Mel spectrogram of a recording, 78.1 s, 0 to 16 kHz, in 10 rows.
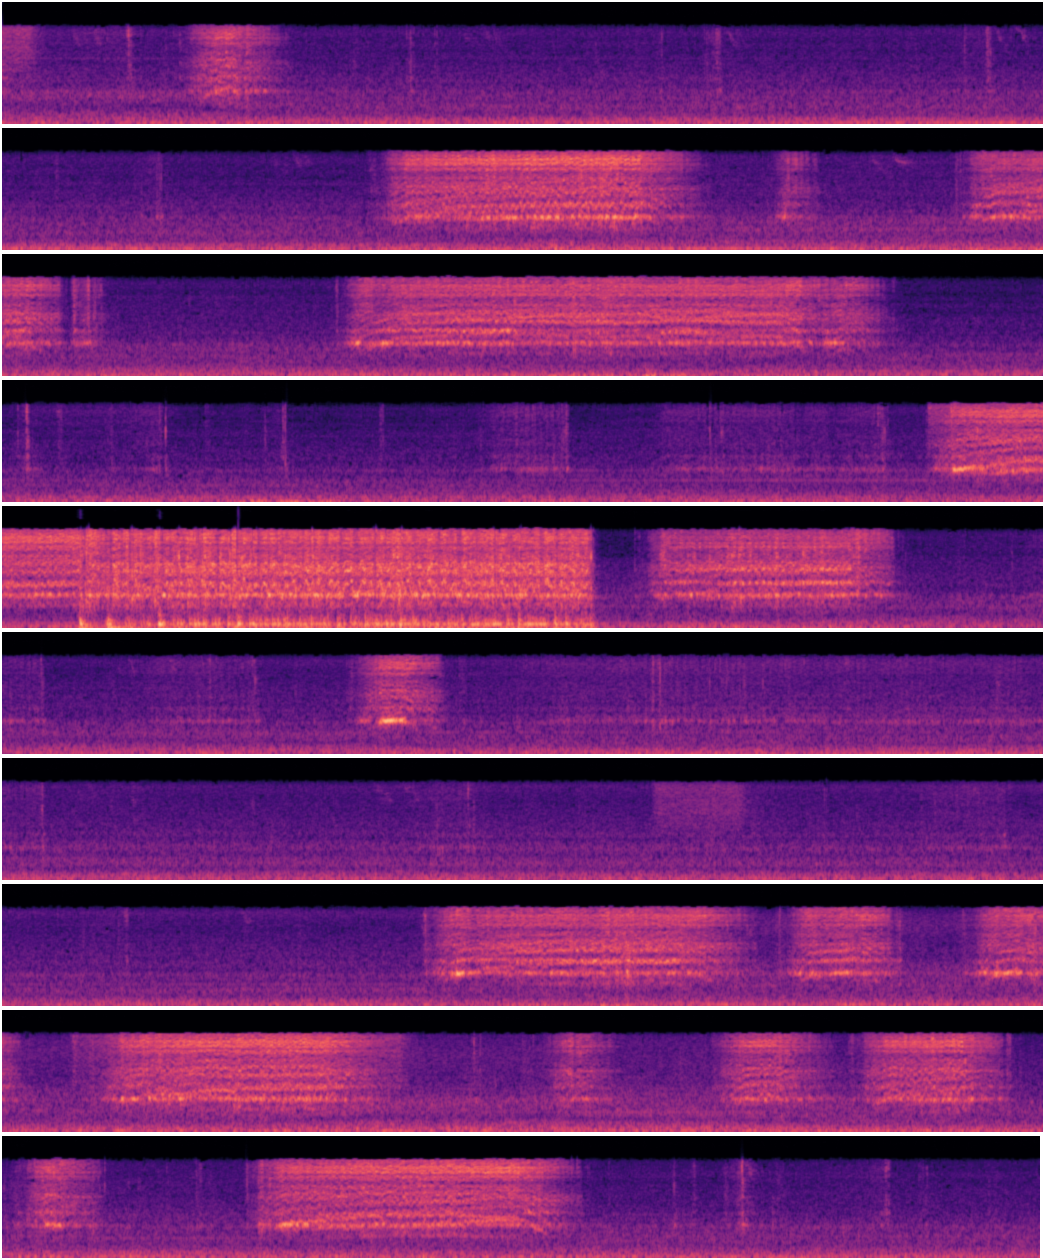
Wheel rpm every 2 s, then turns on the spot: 30, 10, 0, 10, 0, 70, 110, 20, 20, 110, 150, 10, 10, 0, 10, 90, 140, 140, 120, 20, 10, 20, 20, 10, 0, 0, 0, 10, 0, 120, 50, 50, 90, 10, 60, 30, 100, 40, 0.
0-2 16-18 24-26 28-30 38-40 42-48 54-56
